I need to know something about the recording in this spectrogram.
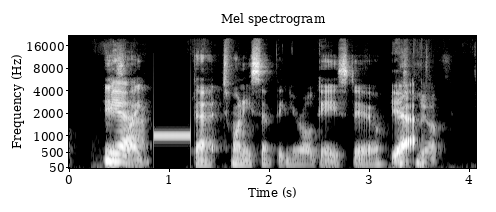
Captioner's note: beep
